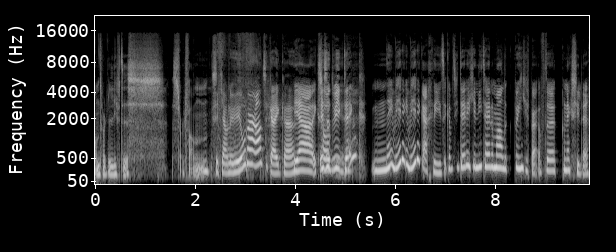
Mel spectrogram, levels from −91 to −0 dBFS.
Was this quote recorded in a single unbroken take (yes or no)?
no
